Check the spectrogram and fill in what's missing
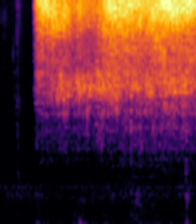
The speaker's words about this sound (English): That's the yasai. Stir frying that just briefly, so it starts to sort of cook some of the water out, turn color a little bit.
